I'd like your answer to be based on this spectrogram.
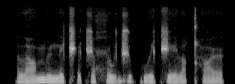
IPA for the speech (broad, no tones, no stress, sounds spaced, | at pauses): l ɑ m ʉ n e t͡ʃʼ ə t͡ʃ ɵ ħ u d͡ʒ u kʷ e t͡ʃ e l ə qʰ œ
